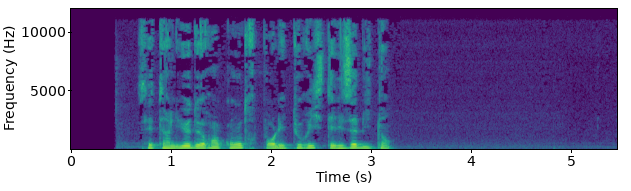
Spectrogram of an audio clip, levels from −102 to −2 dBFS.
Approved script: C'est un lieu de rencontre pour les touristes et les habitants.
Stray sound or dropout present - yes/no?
no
